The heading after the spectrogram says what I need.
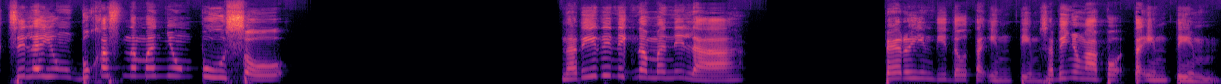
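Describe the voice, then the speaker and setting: A man's voice: very high-pitched, animated, unhurried, long pauses, sharp tone. A man in his thirties with a Filipino accent, preaching a sermon to a church congregation. He mixes Tagalog with English and keeps calling on the congregation to answer back. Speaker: pastor. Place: church sanctuary.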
